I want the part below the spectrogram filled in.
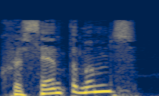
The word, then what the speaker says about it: chrysanthemums: Yesterday, they finished creating 9,000 bunches of chrysanthemums. Is that how you say it? – Mm-hmm. Yeah.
